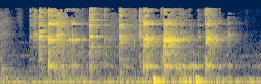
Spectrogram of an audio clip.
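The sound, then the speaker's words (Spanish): Ice cubes clink and rattle against glass in a quick, irregular series of bright taps, with a couple of heavier knocks near the end, as an ice cube is put in a cocktail glass and a cocktail shaker to chill them before making a cocktail. “Ponemos un cubito de hielo, un poquito de agua. En este caso no hemos traído agua, pero se va a enfriar igual. Y enfriamos la coctelera también.”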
